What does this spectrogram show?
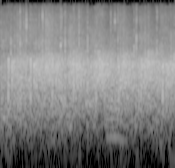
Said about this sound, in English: So, you guys need to give yourselves a round of applause for that because that's all you.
